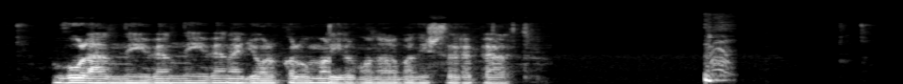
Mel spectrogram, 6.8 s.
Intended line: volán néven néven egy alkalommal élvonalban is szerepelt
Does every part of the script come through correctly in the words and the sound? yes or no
no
